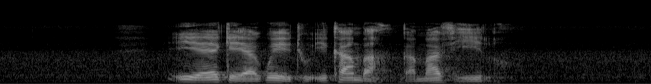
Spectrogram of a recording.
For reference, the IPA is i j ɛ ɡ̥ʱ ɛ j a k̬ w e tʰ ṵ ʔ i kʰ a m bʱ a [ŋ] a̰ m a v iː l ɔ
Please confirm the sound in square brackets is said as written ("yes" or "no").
yes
